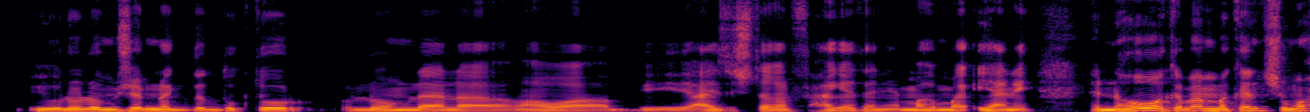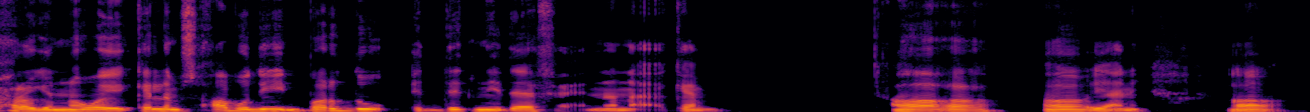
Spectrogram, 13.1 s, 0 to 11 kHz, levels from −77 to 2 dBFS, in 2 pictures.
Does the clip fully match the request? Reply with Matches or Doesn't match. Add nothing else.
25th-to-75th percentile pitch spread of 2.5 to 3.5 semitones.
Doesn't match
